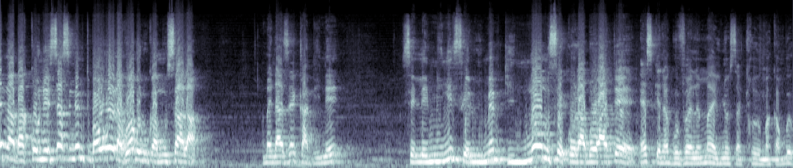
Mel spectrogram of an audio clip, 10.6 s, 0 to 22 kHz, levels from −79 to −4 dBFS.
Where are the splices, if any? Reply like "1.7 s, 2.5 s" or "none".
none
